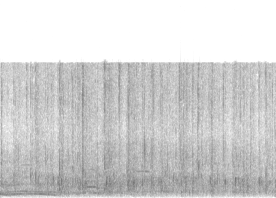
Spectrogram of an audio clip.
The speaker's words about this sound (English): All of those applause were for her.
